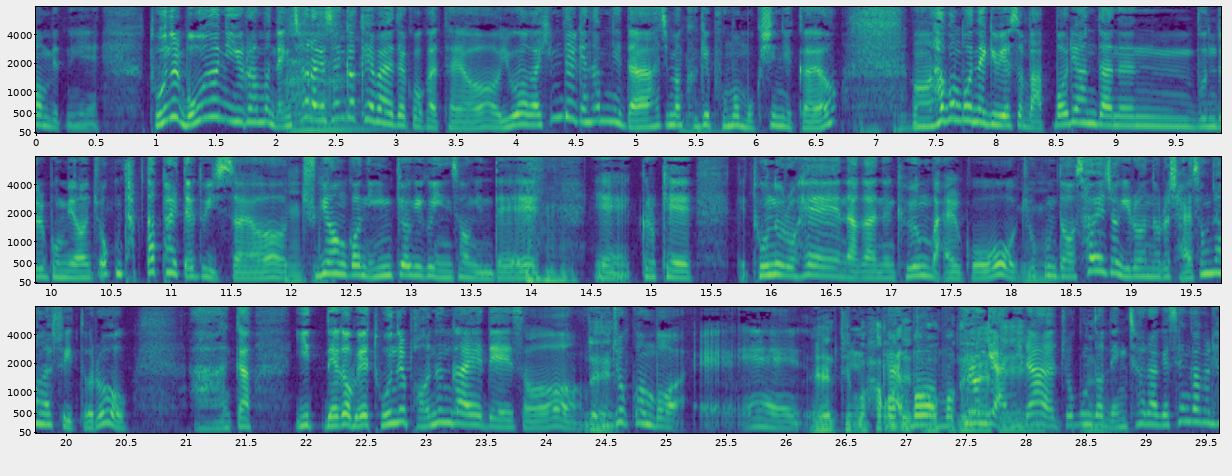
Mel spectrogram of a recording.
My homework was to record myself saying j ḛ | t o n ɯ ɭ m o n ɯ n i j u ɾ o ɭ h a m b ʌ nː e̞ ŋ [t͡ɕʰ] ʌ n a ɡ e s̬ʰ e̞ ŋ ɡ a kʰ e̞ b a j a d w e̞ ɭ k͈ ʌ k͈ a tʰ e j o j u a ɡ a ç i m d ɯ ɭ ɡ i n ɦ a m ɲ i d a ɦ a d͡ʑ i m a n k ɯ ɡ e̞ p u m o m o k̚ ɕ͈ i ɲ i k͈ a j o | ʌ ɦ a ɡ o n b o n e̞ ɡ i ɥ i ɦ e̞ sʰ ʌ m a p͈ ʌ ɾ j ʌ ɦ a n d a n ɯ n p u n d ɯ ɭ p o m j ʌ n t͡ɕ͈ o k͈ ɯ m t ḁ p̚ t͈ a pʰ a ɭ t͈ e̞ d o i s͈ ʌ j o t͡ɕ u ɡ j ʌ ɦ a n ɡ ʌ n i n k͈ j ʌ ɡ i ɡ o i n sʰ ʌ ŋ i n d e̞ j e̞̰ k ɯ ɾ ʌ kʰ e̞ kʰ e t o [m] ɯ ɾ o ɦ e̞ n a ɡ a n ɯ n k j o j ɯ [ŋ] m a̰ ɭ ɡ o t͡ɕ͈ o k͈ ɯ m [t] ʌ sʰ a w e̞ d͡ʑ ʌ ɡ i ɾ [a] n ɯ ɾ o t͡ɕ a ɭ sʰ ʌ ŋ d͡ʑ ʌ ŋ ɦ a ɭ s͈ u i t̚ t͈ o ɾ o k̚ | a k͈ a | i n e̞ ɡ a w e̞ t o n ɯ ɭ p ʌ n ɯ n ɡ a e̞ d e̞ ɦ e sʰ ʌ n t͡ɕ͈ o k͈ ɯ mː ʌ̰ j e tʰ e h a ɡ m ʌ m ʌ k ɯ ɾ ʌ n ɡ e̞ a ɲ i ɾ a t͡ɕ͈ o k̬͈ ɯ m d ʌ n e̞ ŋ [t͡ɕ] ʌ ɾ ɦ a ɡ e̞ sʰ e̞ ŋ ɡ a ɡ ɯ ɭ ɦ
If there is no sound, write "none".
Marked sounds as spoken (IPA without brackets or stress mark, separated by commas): t͡ɕʰ, n, ŋ, d, ʌ, t͡ɕʰ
